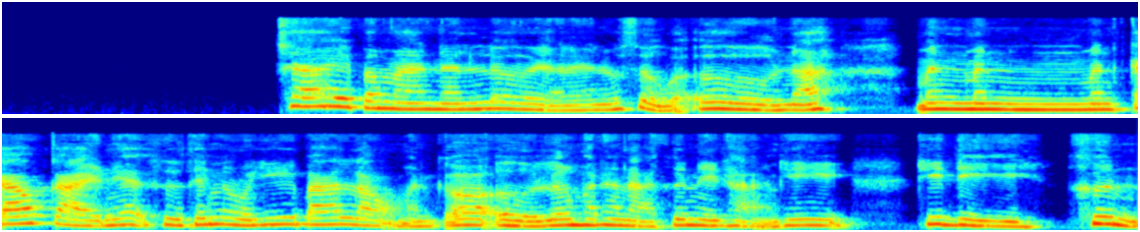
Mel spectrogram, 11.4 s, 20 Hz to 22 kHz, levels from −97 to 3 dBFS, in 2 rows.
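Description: At 1.60 s, running to 1.63 s, there's a brief AAC frame loss with concealment. Roughly 21 ms of the stream went missing, which fits a single dropped frame, and the decoder patched the hole by reusing the last good spectrum rather than leaving a gap. Because the loss is so short, you don't get a dropout to silence, just a quick smeared, noisy or phasey blip in the speech.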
